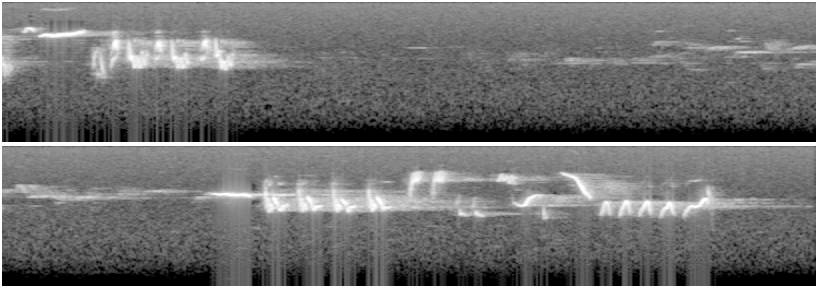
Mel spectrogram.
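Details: Song of a Common Redstart, two phrases about four seconds apart, each opening with a thin whistle and running into rapid scratchy, trilled notes ending in high twittering; faint background hiss between phrases.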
